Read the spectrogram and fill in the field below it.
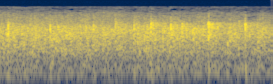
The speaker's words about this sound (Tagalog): Palakpakan nga natin ang Panginoon, mga kapatid.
